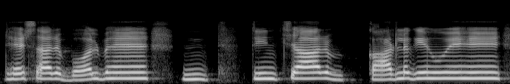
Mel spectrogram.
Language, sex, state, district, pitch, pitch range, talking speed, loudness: Hindi, female, Jharkhand, Palamu, 265 Hz, 240-275 Hz, 115 wpm, -15 LUFS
